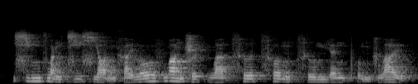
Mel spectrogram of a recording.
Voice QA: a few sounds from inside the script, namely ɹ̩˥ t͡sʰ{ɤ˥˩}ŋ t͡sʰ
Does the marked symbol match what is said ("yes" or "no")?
yes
